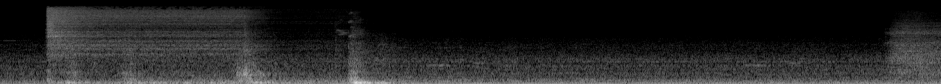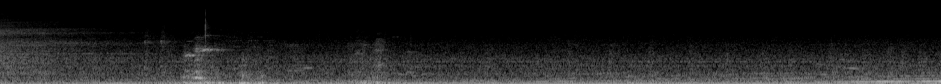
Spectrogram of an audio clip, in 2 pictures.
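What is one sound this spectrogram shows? A train rumbles slowly along the tracks.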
